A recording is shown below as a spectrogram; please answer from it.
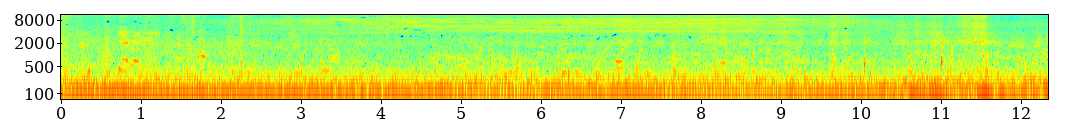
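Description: Wind rumbling steadily on the phone's microphone, with faint voices in the distance.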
